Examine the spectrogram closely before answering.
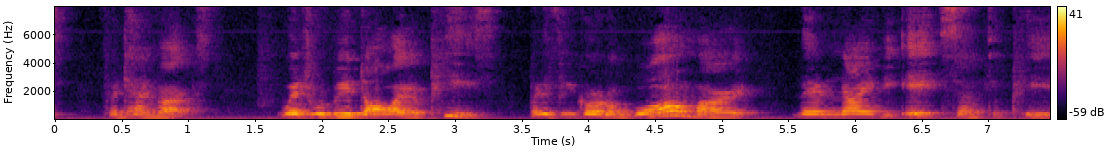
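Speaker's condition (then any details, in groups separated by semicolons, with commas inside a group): Cerebral palsy; both hands affected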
